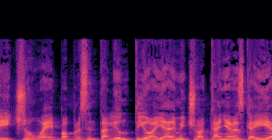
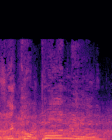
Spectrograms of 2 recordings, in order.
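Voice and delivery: "Se componen" said higher through a laugh; giggling "Se componen", pitched up; laughing mock granny; 7 semitones higher, slower than usual. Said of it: "lo más bonito es al último".

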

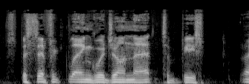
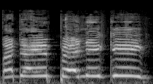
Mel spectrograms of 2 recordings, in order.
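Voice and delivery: put-on much higher, squeaky Indian accent for the trapped man; mock Indian accent; 4 dB louder than usual. Trapped passenger to crew, much higher mock Indian accent. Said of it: "in that voice".

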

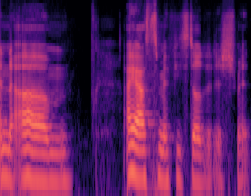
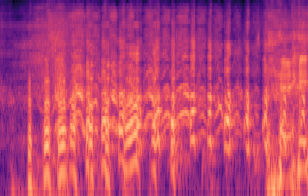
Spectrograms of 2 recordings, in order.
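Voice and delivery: big high laugh; loud burst of laughter; 10 semitones higher, 13 dB louder than usual. Real, not acted. Big laugh at hockey take.

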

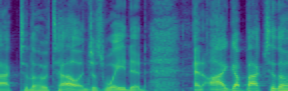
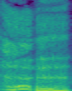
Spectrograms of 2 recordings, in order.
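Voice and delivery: panicked gasping; 3 semitones higher than usual. Retold or imitated. Father retelling his panic at the hotel, gasping. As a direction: gasp as if unable to calm down. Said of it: "I still could not calm down".

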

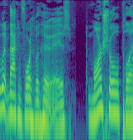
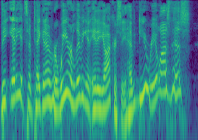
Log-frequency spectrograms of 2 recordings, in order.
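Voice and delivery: higher, worked-up rant; exasperated rant; 10 semitones higher than usual. Real, not acted. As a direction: rant with disbelief. Ranting about idiots.

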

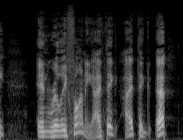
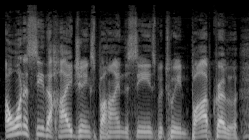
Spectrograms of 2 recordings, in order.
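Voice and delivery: ordinary delivery

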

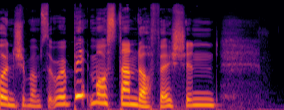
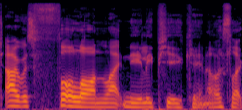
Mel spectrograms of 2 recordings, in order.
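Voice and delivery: usual speaking voice

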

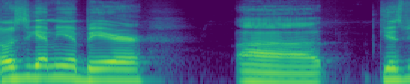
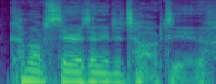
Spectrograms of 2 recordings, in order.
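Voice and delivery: soft, lowered imitation of a mother; low stern mom; 4 semitones lower, 9 dB quieter than usual. Mom summoning son after catching him, low and stern. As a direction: drop it into an ominous quiet summons.

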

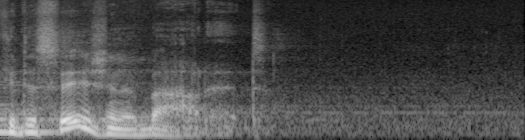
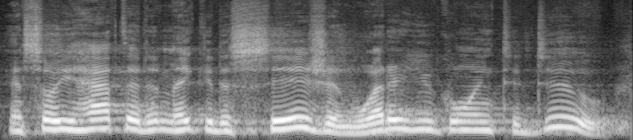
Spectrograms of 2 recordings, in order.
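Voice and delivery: louder, higher urgent call; preaching; 6 semitones higher, 7 dB louder than usual. Real, not acted. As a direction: press them to decide. Sermon call to decide.

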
